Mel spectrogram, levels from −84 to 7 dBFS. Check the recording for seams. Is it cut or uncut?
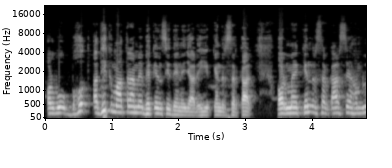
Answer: uncut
